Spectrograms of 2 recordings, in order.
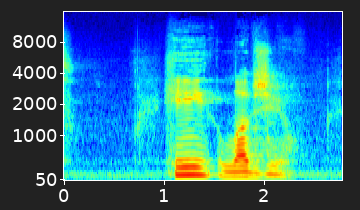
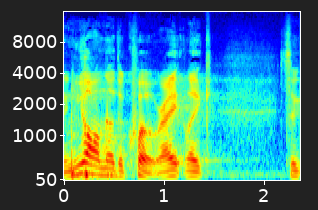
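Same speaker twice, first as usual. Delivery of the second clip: ordinary talk, nothing marked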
